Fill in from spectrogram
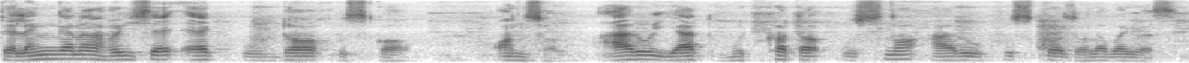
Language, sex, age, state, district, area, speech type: Assamese, male, 60+, Assam, Kamrup Metropolitan, urban, read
